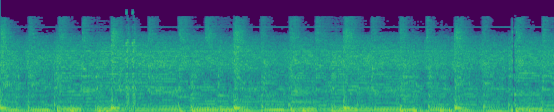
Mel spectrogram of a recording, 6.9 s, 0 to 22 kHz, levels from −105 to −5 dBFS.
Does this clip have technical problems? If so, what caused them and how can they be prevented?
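Yes. A steady USB whine sits at 8 kHz throughout, around 35 dB below the signal. It comes from current drawn in the bus's 125 microsecond microframes leaking into the audio. An isolator or separately powered interface prevents it.

Repeated frames cause stutters. From 1.56 to 1.71 s, a 78.4 ms block plays twice more. From 6.39 to 6.44 s, a 52.2 ms block repeats once. Duplicated compressed frames add about 209 ms in total. Checking frame sequence during writing or streaming prevents this.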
